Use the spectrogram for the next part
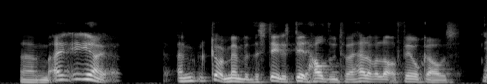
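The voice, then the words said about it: Accent that drops final R sounds. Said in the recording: “Is that because of my accent? ... It's just the way you say it. Like, what? It's like there's no R on the end.”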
